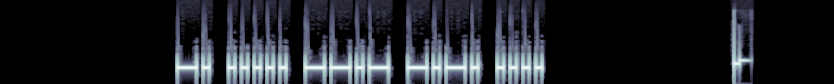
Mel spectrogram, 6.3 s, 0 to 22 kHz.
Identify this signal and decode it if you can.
Morse code, heard as a keyed tone, about 25 wpm, 700 Hz. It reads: N5QCH
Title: USA Call Signs Repeated 3x 25wpm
